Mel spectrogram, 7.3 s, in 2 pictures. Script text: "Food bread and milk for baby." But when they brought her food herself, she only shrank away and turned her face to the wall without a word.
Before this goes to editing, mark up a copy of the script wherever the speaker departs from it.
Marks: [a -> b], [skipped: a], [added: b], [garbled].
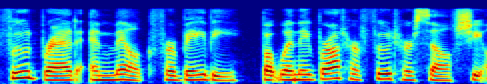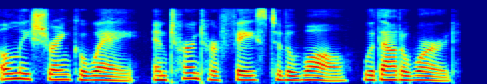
"Food bread and milk for baby." But when they brought her food herself, she only shrank away and turned her face to the wall without a word.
